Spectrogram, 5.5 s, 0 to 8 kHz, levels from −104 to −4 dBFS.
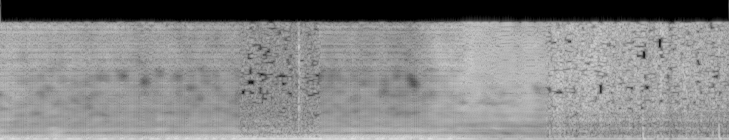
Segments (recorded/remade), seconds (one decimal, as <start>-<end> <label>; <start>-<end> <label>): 0.0-1.8 remade; 1.8-2.4 recorded; 2.4-4.1 remade; 4.1-5.5 recorded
